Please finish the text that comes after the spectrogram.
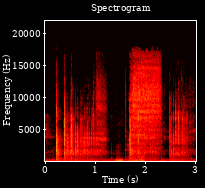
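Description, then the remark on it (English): Dice clatter across a hard tabletop in a burst of quick clicks, rolled for a history check in a game, then tumble in a longer rattling roll before coming to rest. “I rolled garbage.”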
